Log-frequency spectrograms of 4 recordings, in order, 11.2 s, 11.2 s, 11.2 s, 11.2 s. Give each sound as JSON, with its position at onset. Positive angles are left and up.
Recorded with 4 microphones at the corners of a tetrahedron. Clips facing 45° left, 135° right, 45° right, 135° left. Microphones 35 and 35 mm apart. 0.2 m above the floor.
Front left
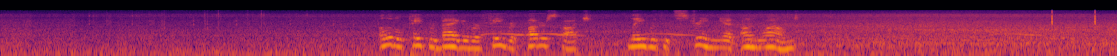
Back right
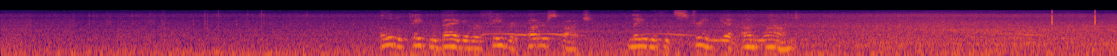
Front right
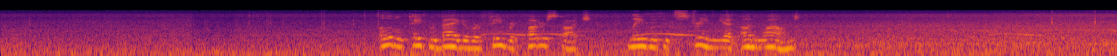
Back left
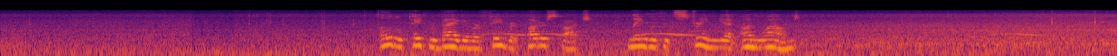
{"t": 3.8, "sound": "a woman speaking", "azimuth_deg": 30, "distance_m": 1.5}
